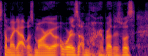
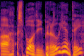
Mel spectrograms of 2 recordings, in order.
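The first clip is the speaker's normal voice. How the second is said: light, slight put-on brogue accent; 3 semitones higher than usual. Talking about British slang, the speaker slips into a light put-on brogue. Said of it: "That was a little Irish there".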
